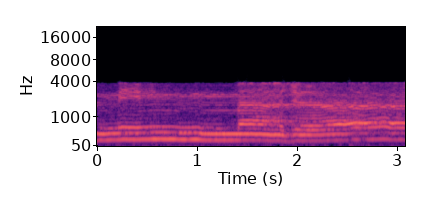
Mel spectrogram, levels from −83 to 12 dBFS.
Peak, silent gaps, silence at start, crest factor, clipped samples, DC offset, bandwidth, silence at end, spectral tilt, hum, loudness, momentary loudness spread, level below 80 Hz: -10 dBFS; none; 0 s; 12 dB; under 0.1%; under 0.1%; 4.1 kHz; 0 s; -10 dB/octave; none; -21 LUFS; 4 LU; -58 dBFS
